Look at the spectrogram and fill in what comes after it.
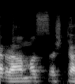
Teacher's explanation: दंत सकार के स्थान पर मूर्धन्य सकार हो जाता है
